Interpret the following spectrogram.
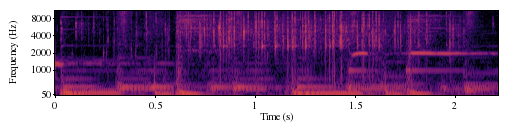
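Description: Mustard seeds sizzling in hot oil in a small frying pan, under steady background music.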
